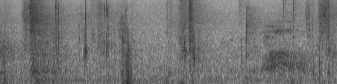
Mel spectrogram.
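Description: A few thumps and knocks, the loudest about one and a half seconds in, from a council member getting up from a table and walking off, with low voices in the room.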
